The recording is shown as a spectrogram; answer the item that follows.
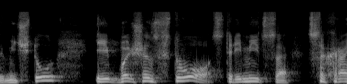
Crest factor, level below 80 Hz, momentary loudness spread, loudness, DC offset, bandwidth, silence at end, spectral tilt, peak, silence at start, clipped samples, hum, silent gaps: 14 dB; -58 dBFS; 5 LU; -28 LUFS; under 0.1%; 12.5 kHz; 0 s; -5 dB/octave; -12 dBFS; 0 s; under 0.1%; none; none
